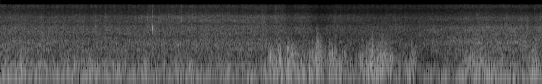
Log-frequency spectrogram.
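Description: Road noise and wind rushing past the open window of a moving vehicle, over a steady low engine hum.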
